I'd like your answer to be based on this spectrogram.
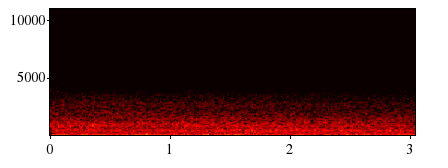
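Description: A Boeing 747 arriving on an airport runway: a steady, broad roar of engine and wind noise that holds constant throughout, fairly loud and close, with no break or talk.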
